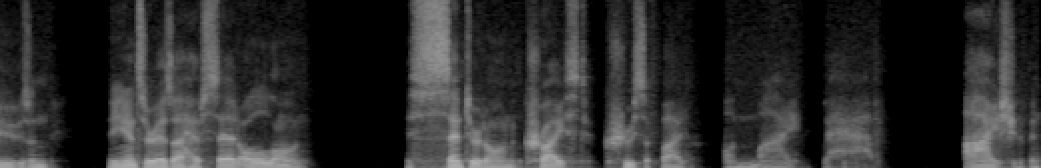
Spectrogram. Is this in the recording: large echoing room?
yes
